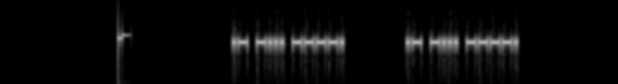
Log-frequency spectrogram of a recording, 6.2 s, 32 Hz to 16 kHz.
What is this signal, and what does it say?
Morse code, heard as a keyed tone, about 40 wpm, 700 Hz. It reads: AB9 AB9
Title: USA Call Sign Prefixes - Repeated 2x - 40wpm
